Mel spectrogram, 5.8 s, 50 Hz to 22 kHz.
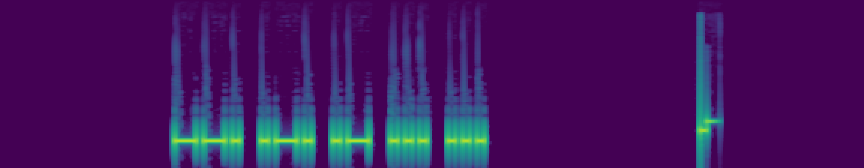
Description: Morse code, heard as a keyed tone, about 25 wpm, 700 Hz. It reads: GRASS
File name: 5 Letter Words - First 3 Letters Given - 25wpm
